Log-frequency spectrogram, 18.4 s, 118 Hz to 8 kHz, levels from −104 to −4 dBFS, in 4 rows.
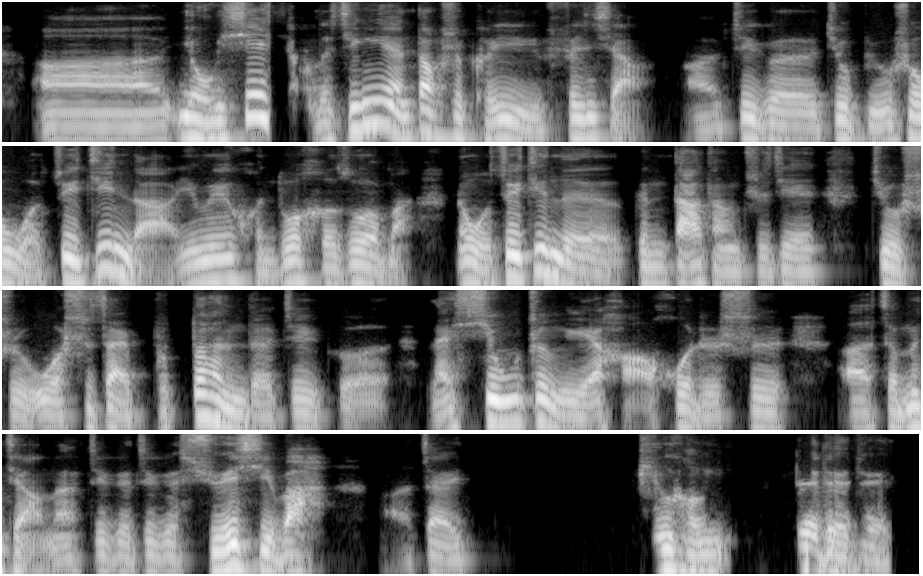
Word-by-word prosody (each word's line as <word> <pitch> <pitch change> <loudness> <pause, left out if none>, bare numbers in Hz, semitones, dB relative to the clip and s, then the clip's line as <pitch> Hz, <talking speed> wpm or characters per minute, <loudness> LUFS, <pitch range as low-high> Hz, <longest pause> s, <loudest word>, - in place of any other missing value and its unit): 啊， 95 0 -2
有 120 -4 +4
一 - - +4
些 250 - +4
小 - - -17
的 105 - -3
经 170 - +3
验 190 -10 +3
倒 150 - +5
是 125 -1 -3
可 115 -3 -5
以 105 -7 +1
分 120 +9 -1
享 120 - -4 0.2
啊。 85 +2 -11
这 125 - +1
个 95 -2 -2
就 120 +5 -1
比 100 - -6
如 100 +2 -2
说 120 +4 +1
我 110 - 0
最 135 - +3
近 180 +6 +2
的 - - -2
因 110 +3 0
为 130 +1 +3
有 135 - +1
很 95 -10 -7
多 130 +8 +2
合 105 -4 -4
作 110 0 +2
嘛， - - -6 0.2
那 125 - -1
我 115 -5 +3
最 150 +9 +6
近 165 +3 +3
的 100 - 0
跟 105 -2 -4
搭 110 - +3
档 90 -5 -4
之 95 +1 -9
间 90 -1 -5 0.2
就 - - 0
是 - - -8
我 - - -1
是 - - -6
在 - - +1
不 - - -12
断 155 - +4
地 90 -1 -5
这 100 0 -4
个 70 -4 -10 0.2
来 - - -4
修 145 +7 +5
正 150 -4 +2
也 90 -1 0
好， - - -3
或 - - -2
者 90 0 -5
是， 100 +1 -6 0.2
啊， 95 - -2
怎 100 +1 -3
么 120 - +3
讲 120 +1 -2
呢？ 90 +1 -6
这 105 - -6
个 100 -1 -5
这 105 - -5
个 100 - -4
学 115 +8 +6
习 130 -4 +3
吧， 105 - +3 0.4
啊， - - -20
在 - - -2
平 - - -6
衡， - - -33 1.6
对 - - +3
对 - - +2
对。 - - -7
105 Hz, 260 characters per minute, -23 LUFS, 95-125 Hz, 1.6 s, 最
